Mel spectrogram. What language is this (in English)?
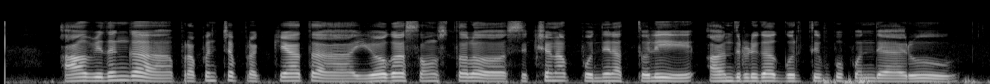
Telugu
